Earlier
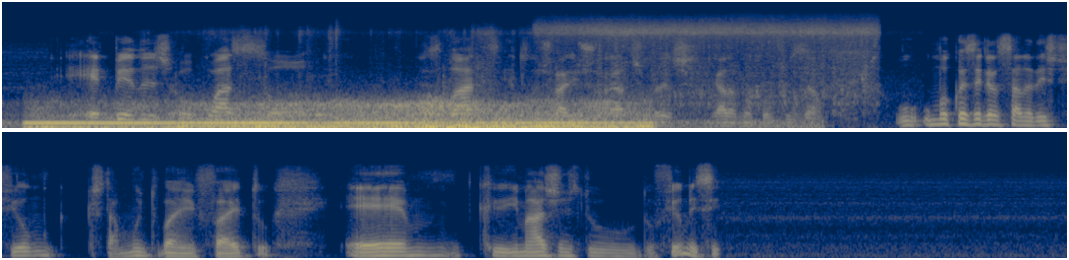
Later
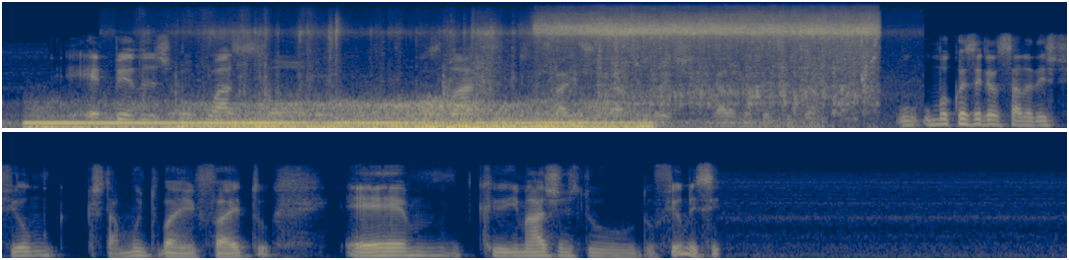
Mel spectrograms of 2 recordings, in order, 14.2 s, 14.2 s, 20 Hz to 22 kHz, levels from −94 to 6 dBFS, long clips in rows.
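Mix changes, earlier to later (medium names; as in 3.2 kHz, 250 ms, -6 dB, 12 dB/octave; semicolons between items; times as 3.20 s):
second sound +12.0 dB; master: remove distance through air 57 m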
